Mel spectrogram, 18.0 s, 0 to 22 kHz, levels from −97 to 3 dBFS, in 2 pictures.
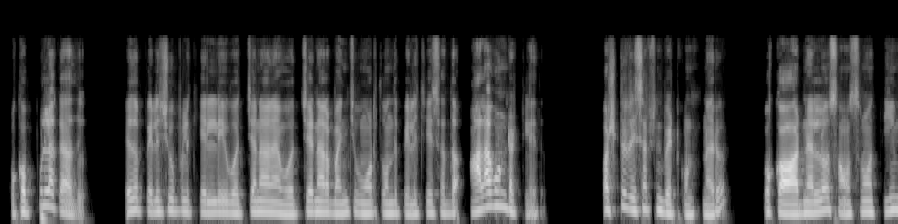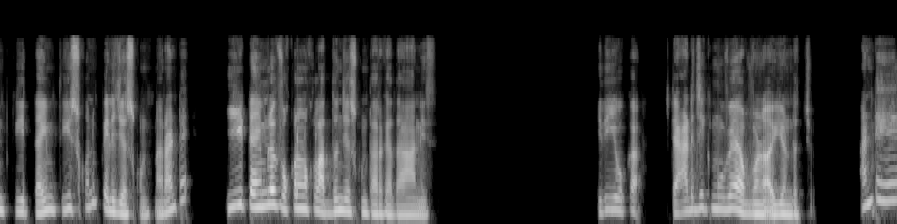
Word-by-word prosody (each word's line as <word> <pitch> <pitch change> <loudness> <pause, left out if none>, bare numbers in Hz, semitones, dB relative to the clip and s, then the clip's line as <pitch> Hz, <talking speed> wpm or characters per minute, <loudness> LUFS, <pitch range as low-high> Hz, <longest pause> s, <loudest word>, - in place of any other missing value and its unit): ఒకప్పుడల 165 +10 +1
కాదు - - 0 0.5
ఏదో 180 - +2
పెళ్లి 160 +1 -1
చూపులకెళ్ళి, 155 -3 -2
ఒచ్చే 145 +3 -3
నా - - +4 0.3
వచ్చే 135 +5 -2
నెల 155 - +4
మంచి 155 +2 -2
మహుర్తం 145 +1 -2
ఉంది 145 0 -2
పెళ్లి 135 +1 -2
చేసేద్దా 145 -1 -3 0.2
అలాగా 230 +7 +7
ఉండట్లేదు. 155 - -4 0.6
ఫస్ట్ 190 +5 -1
రిసెప్షన్ 185 0 -1
పెట్టుకుంటున్నారు, 125 -2 -2 0.5
ఒక - - -14
6 135 +1 +8
నెలలో, 160 +5 +3
సంవత్సరమొ 160 +3 -1
తీమ్ 185 +2 0
తీ 165 - -5 0.2
టైం 165 +5 +2
తీసుకొని 225 +6 -2
పెళ్లి 175 -5 0
చేసుకుంటున్నారు. 125 +3 -2
అంటే, 335 - -6 0.5
ఈ - - +1
టైం‌లో 230 +3 +5
ఒకళ్ళని 205 +1 +1
ఒకకళ్ళ 180 -4 +2
అర్థం 175 +5 -1
జేసుకుంటారు 145 -5 -2
కదా! 120 0 -4
అనేసి. 115 -1 -7 1.7
ఇది 185 +4 -7
ఒక 175 - -8 0.3
స్ట్రాటజిక్ 190 +4 -2
మూవే 195 +1 0
అవ్వ 140 -2 0
అయ్యుండొచ్చు. 130 -2 -2 0.5
అంటే 320 +4 -3
160 Hz, 150 wpm, -24 LUFS, 140-190 Hz, 1.7 s, 6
